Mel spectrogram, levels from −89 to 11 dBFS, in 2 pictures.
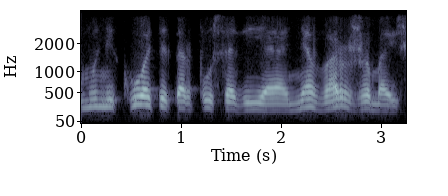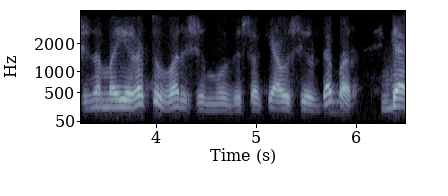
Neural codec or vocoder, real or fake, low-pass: none; real; 3.6 kHz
